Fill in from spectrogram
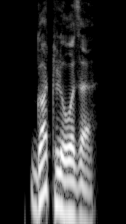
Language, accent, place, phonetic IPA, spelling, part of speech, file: German, Germany, Berlin, [ˈɡɔtˌloːzə], gottlose, adjective, De-gottlose.ogg
- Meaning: inflection of gottlos: 1. strong/mixed nominative/accusative feminine singular 2. strong nominative/accusative plural 3. weak nominative all-gender singular 4. weak accusative feminine/neuter singular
